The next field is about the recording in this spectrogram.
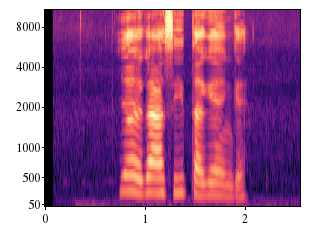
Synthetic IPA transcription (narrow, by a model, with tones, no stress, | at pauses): jɔ˦ɛ˨ɣa˦˨si˦ta˨ɣɛː˦˨ŋɡɛ˨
